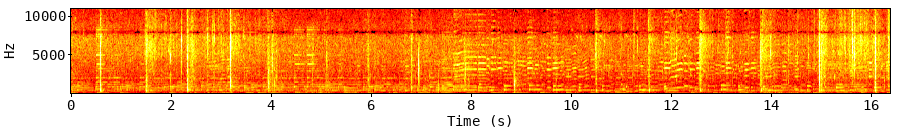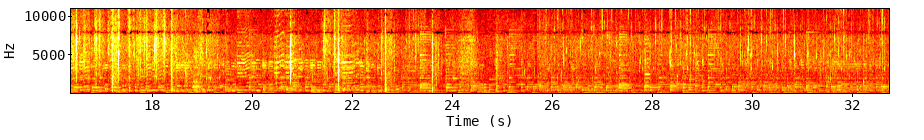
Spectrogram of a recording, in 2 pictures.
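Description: Instrumental background music, with a pick striking layered sandstone and limestone: sharp blows about a second apart in the first few seconds, then scattered blows through the middle.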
